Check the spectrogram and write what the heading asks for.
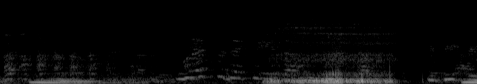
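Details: A sleeping Golden Retriever snoring: deep, rattling, snorting snores, with music and room sound in the background.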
